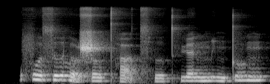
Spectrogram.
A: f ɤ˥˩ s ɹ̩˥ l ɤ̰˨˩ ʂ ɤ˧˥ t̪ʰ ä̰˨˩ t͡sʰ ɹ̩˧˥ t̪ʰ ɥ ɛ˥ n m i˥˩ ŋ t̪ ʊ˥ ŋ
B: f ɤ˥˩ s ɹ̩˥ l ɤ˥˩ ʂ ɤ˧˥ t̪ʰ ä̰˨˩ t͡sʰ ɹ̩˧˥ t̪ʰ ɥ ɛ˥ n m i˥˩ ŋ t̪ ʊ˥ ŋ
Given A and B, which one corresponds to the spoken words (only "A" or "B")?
A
